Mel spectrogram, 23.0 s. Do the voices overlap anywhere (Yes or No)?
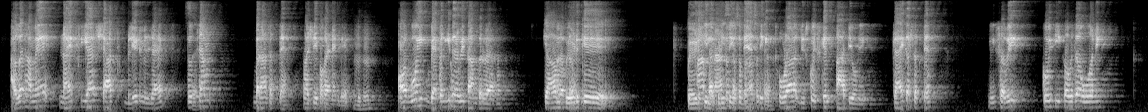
Yes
